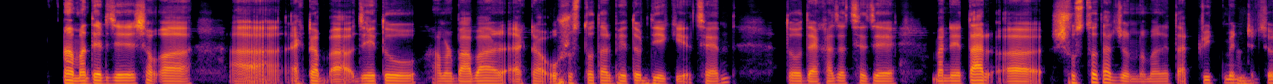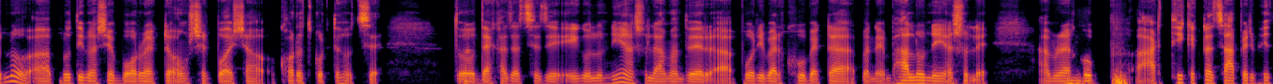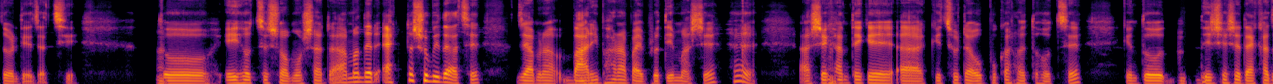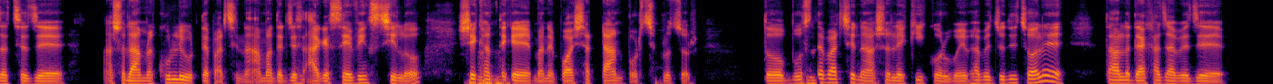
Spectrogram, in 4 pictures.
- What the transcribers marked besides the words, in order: horn
- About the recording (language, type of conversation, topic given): Bengali, advice, আর্থিক চাপ বেড়ে গেলে আমি কীভাবে মানসিক শান্তি বজায় রেখে তা সামলাতে পারি?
